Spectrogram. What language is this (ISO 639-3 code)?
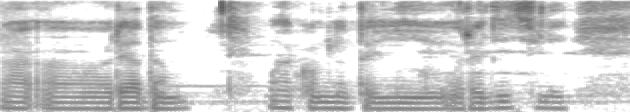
rus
